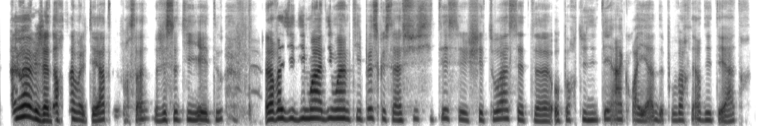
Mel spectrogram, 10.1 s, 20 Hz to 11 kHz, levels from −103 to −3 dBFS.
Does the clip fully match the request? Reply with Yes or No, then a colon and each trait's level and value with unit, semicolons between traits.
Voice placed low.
No: high, 200 Hz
